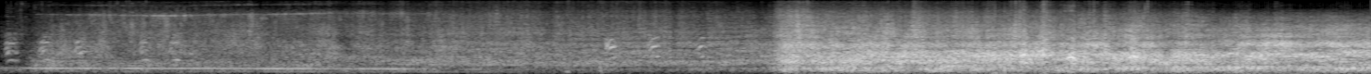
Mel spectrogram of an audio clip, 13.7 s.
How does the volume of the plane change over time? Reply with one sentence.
The loudness of the plane goes up.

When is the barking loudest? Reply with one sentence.
The loudest moment of the barking is at 11 seconds.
